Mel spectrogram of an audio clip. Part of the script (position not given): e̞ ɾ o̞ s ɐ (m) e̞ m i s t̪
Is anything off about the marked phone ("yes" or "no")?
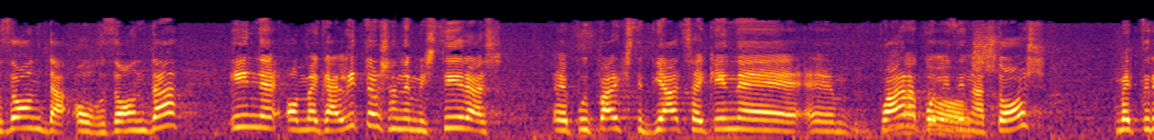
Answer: yes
